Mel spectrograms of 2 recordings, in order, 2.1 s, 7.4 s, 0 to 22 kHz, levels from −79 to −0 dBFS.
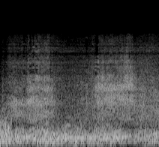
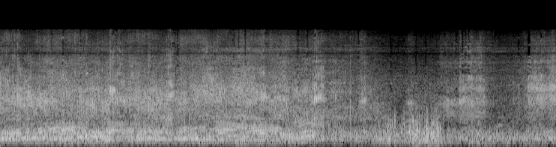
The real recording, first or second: second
